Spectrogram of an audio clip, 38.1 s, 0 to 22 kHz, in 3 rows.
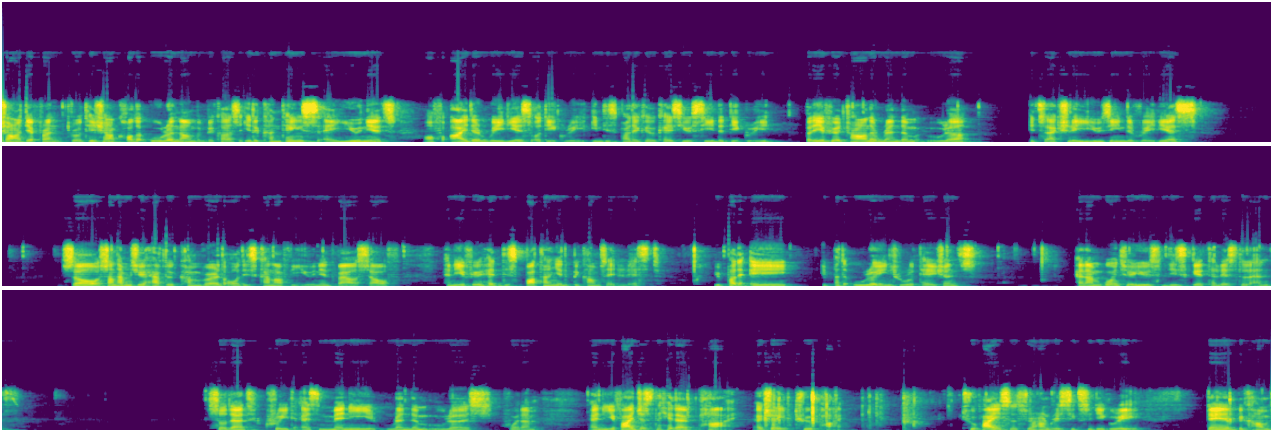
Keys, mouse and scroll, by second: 0.6-3.7 drag, 7.9 scroll down 1, 7.9-8.5 middle drag, 8.5 click, 9.8-12.9 drag, 13.5 click, 14.8 click, 15.1-21.3 drag, 21.9 click, 22.4-24.0 drag, 24.7 click, 25.1-28.0 drag, 31.2-33.1 drag, 33.1 BackSpace, 35.5 scroll down 1, 35.7-36.8 middle drag, 36.8 scroll up 1, 36.9 scroll down 1, 36.9-37.5 scroll up 1, 37.8-38.0 shift+middle drag.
